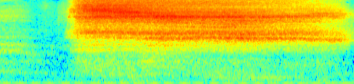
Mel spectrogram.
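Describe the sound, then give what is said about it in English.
A voice makes a long, steady hissing sound imitating a snake in the leaves, sustained for about two seconds and fairly loud, with no talking. “They walked and walked till the Gruffalo said, I hear a hiss in the leaves ahead. Shh, it's the snake, said the mouse.”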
